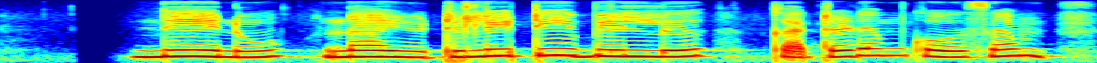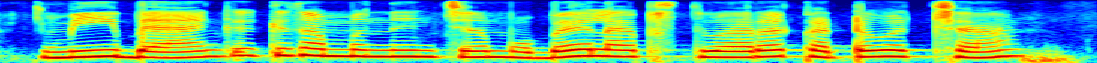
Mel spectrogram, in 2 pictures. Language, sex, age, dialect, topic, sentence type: Telugu, female, 18-24, Utterandhra, banking, question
